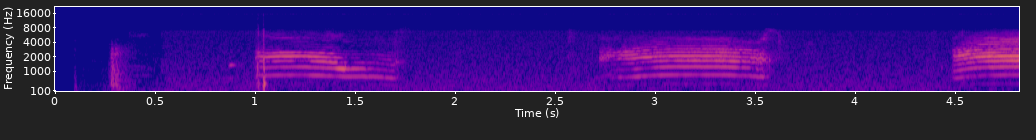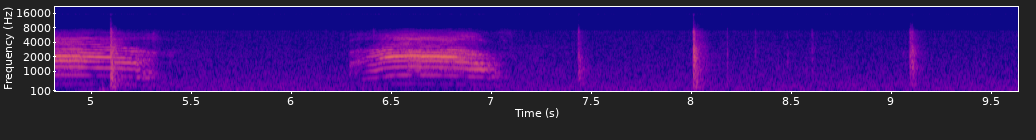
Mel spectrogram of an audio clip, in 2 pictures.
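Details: A British Shorthair cat gives four drawn-out, harmonic meows, insistently demanding its breakfast.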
